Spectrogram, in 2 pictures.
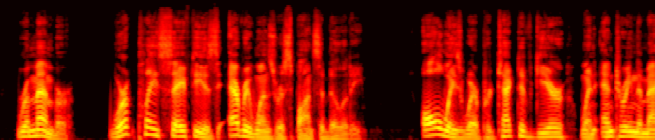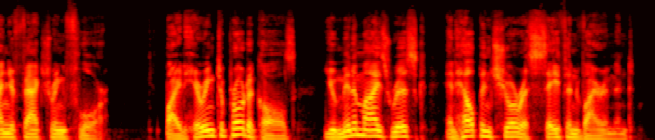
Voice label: E-Learning Workplace Safety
